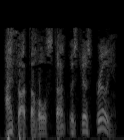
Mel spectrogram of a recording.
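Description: A man hosting a talk show with a sardonic, mocking manner, reading listener notes and poking fun at what he reads. His voice is slightly husky and sits at an ordinary pitch. The mic sounds close and dry, with a slightly dull, muffled tone. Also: big pitch swings, brisk, no room sound. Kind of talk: irreverent call-in talk show.

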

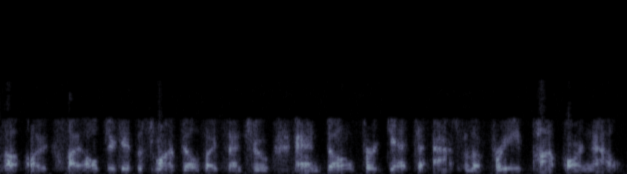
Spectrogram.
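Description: Male caller, joking and rambling, slightly high voice, tinny phone line, faint hiss. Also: animated, moderate pace. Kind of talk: phone call to a radio show.

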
